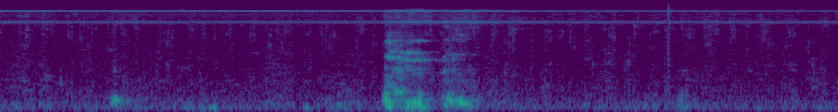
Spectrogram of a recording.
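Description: A single short cough about two seconds in, in an otherwise near-silent pause.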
